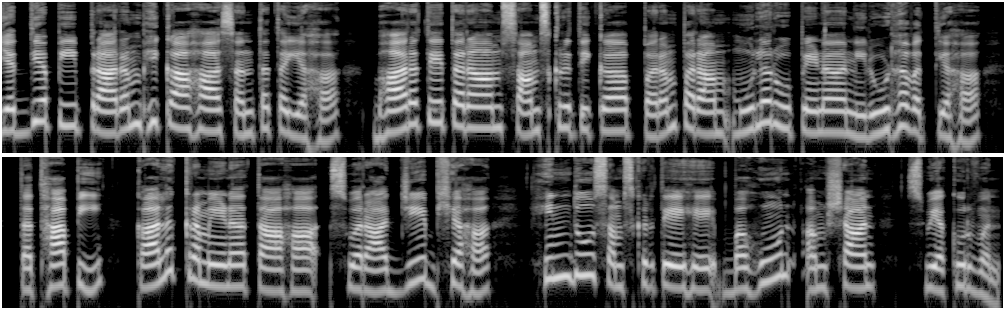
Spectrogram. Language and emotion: Sanskrit, neutral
